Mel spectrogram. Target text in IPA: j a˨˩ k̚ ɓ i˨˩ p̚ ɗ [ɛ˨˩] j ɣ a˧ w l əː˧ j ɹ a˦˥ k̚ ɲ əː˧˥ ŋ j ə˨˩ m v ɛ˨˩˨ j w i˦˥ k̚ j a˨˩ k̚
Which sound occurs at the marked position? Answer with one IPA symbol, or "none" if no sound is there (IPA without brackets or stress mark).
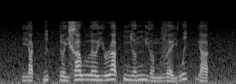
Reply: ə˨˩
